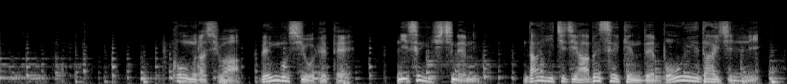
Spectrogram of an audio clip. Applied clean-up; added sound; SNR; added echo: neural mask model RNNoise.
